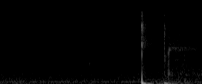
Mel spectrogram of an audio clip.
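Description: A single sharp click about one and a half seconds in, with a fainter click just after it, against otherwise quiet room tone.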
